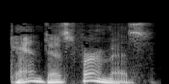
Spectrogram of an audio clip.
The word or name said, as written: cantus firmus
